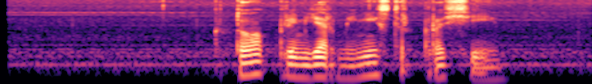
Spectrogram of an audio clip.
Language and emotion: Russian, neutral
